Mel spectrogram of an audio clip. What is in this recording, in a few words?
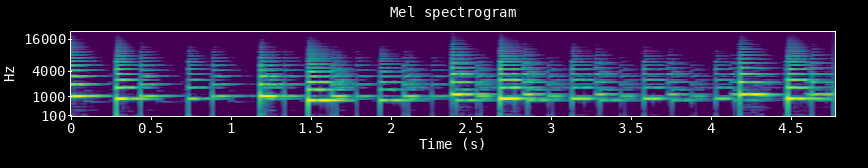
Synth, Trip-Hop Loops; Sonic Foundry (Sony Creative Software) - Rondo Brothers Trip-Hop Loops & Samples; El Corazon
